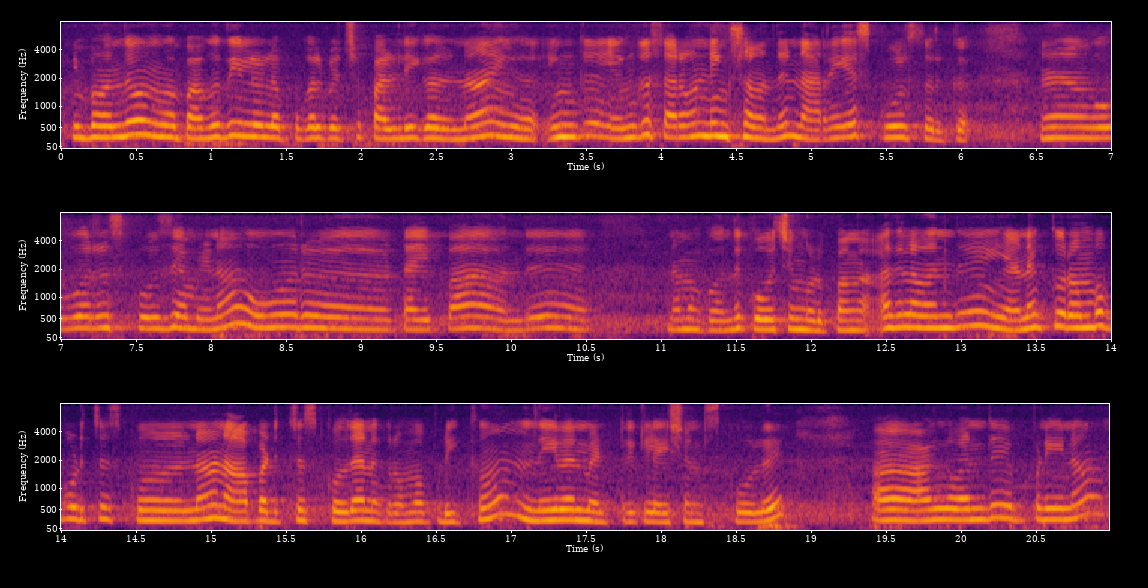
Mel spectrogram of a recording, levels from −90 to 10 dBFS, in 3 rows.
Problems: background sounds at intervals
